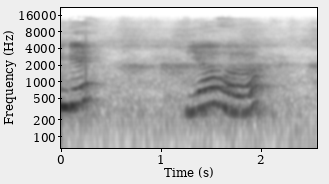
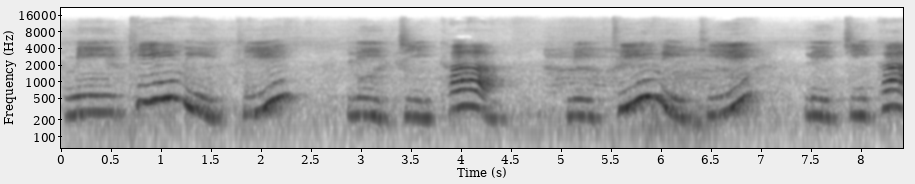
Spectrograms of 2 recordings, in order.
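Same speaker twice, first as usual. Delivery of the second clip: very slow reading, every long vowel held; slow vowel-sign reading; much slower than usual. Shown as a demonstration. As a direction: stretch out each ई and आ for learners. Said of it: "इसे ई की मात्रा ही पढ़ेंगे". (मात्राएं खींचकर धीरे-धीरे पढ़ना)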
